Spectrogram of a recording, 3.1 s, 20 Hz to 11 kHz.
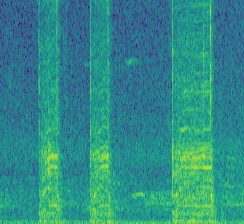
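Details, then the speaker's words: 2004 Ford Mustang power window with an already-replaced regulator motor, clicking at full up/down: motor runs in short bursts with rattling clicks as it strains; owner suspects the motor gear is slipping, not engaging the regulator teeth. "So I think what's happening is the motor gear is not engaging into the teeth of this regulator."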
